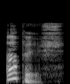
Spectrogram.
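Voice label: "uppish", British English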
